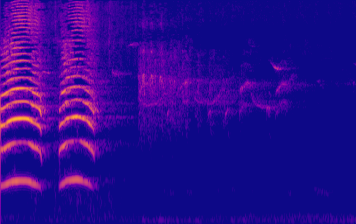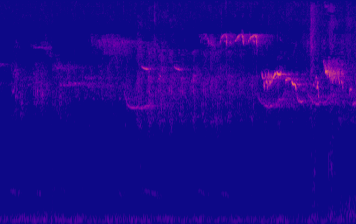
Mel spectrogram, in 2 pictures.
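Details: A white Indian peafowl calling during its dancing courtship display gives two loud, nasal, wailing calls in quick succession, followed by faint high chirps from small birds.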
